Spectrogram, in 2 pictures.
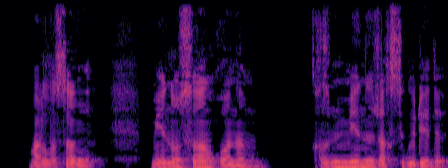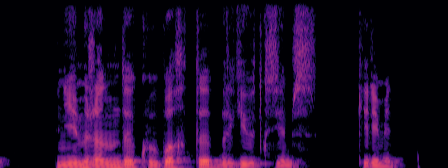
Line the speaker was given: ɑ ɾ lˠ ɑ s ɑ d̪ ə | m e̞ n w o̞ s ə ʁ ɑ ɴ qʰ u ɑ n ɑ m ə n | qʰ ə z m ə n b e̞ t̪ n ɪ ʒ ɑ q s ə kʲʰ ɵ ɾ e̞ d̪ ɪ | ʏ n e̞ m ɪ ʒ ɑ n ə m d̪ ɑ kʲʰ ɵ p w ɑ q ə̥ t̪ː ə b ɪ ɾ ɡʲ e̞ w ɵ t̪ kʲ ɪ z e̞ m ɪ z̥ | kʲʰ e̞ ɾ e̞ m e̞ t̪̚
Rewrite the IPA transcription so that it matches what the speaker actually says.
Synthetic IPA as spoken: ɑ ɾ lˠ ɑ s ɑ d̪ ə | m e̞ n w o̞ s ə ʁ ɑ ɴ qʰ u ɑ n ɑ m ə n | qʰ ə z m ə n m e̞ n ɪ ʒ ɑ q s ə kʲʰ ɵ ɾ e̞ d̪ ɪ | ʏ n e̞ m ɪ ʒ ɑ n ə m d̪ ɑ kʲʰ ɵ p w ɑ q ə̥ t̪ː ə b ɪ ɾ ɡʲ e̞ w ɵ t̪ kʲ ɪ z e̞ m ɪ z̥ | kʲʰ e̞ ɾ e̞ m e̞ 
